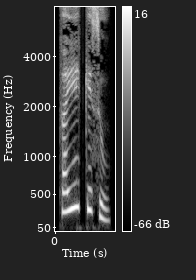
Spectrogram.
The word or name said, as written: ಕೈಯಿಕ್ಕಿಸು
